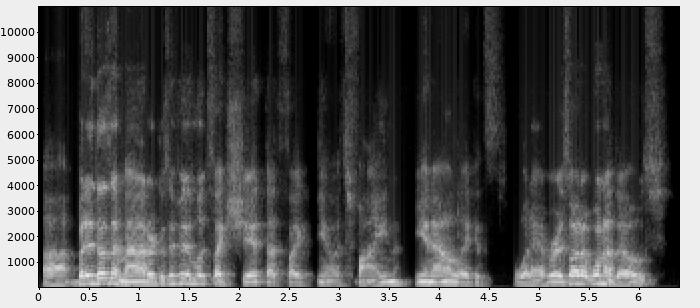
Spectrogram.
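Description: A tattoo artist from Honduras, a man in his thirties, chats casually and rambles, filling his speech with lots of fillers. He speaks at a moderate pace in an animated, medium-pitched voice.

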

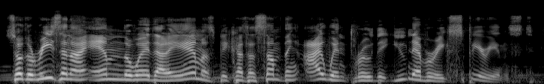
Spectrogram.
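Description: A young pastor from the United States gives a live sermon in his church sanctuary at a brisk clip, his voice high, bright and forceful with soft music beneath it. Frequent hallelujahs and call-outs punctuate his preaching, and repeated lines carry him up to raised climaxes.

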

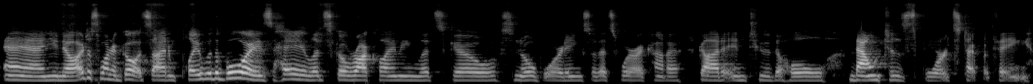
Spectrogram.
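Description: A woman from Lithuania, a guest on a podcast, telling stories in a lively, animated, casual way. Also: medium pitch, moderate pace, vocal fry, hardly any pauses. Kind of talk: casual interview chat.

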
